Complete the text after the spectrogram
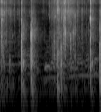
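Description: Loose bricks tumble and clatter onto rubble.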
